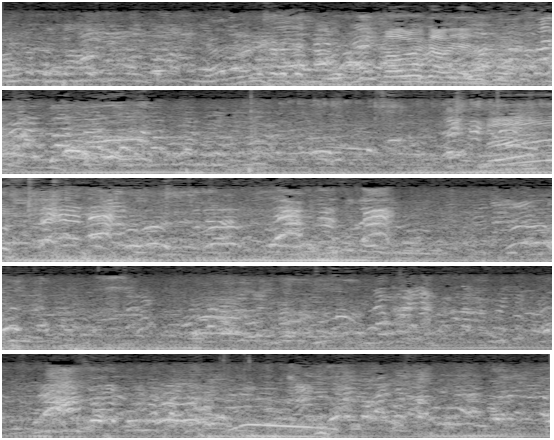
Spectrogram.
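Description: A crowd of men and women shouts and calls out in the open air.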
